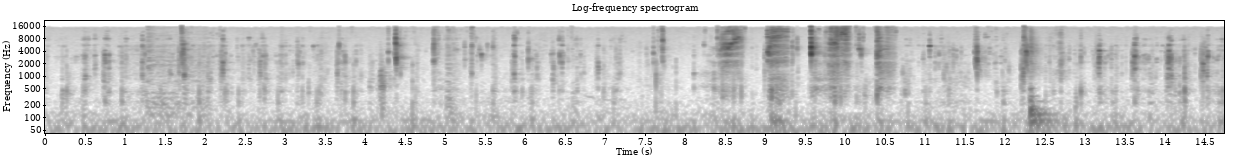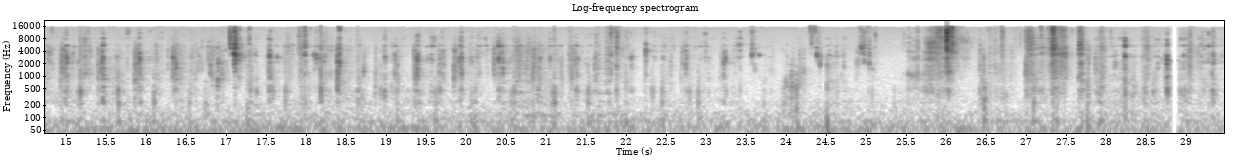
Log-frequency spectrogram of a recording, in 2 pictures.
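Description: Close-miked chewing of food, with wet mouth sounds and frequent small crunches and clicks. Louder clusters of crunching come about nine seconds in and again near the end.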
